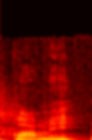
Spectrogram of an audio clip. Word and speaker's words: Kwame: Alltså om, om du säger till mig så här, mitt namn uttalas kwami. – Mm. – Jag kommer skratta och säga nej det gör det inte, men jag kommer kalla dig kwami.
